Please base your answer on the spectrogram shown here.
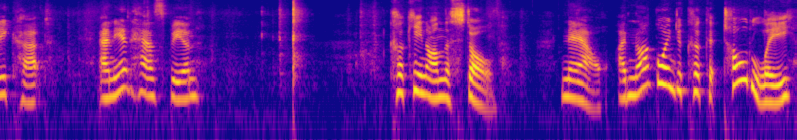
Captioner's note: click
